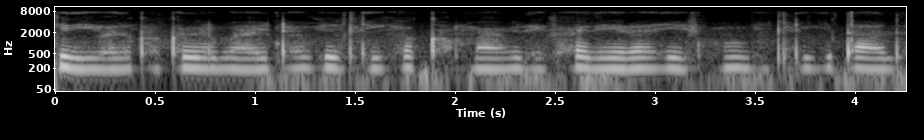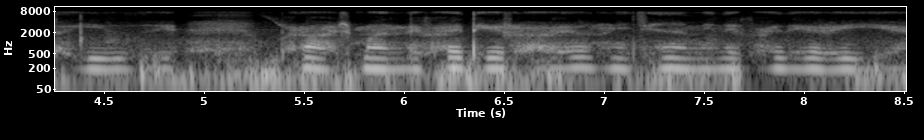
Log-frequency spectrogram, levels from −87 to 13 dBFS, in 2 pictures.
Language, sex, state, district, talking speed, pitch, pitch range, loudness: Hindi, female, Bihar, Samastipur, 230 wpm, 190 Hz, 130-195 Hz, -24 LUFS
